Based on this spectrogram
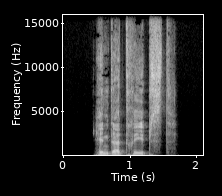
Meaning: second-person singular preterite of hintertreiben
- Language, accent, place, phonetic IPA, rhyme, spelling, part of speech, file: German, Germany, Berlin, [hɪntɐˈtʁiːpst], -iːpst, hintertriebst, verb, De-hintertriebst.ogg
